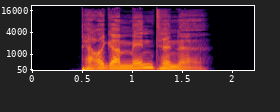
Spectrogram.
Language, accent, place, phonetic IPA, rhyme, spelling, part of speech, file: German, Germany, Berlin, [pɛʁɡaˈmɛntənə], -ɛntənə, pergamentene, adjective, De-pergamentene.ogg
- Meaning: inflection of pergamenten: 1. strong/mixed nominative/accusative feminine singular 2. strong nominative/accusative plural 3. weak nominative all-gender singular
